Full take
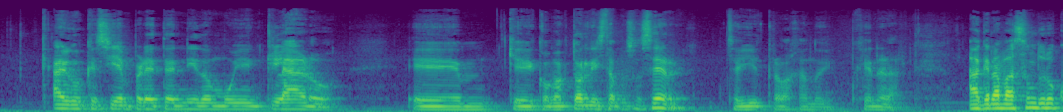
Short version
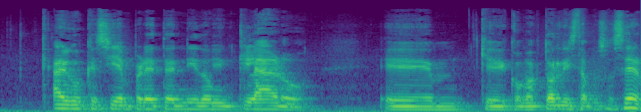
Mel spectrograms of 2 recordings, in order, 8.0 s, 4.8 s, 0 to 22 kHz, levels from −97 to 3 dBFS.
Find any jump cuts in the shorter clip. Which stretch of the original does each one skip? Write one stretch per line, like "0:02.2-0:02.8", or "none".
0:01.6-0:01.8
